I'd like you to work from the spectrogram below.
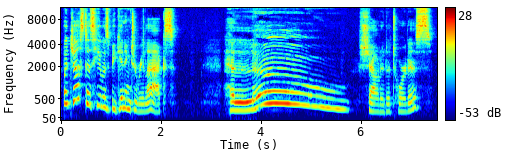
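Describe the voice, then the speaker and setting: Gentle, slow-reading woman storyteller. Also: mid-range voice, very animated. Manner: gentle, slips into whispered asides. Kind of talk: picture book read-aloud. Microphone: webcam or phone video.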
